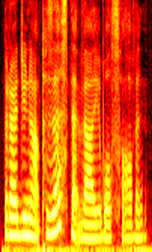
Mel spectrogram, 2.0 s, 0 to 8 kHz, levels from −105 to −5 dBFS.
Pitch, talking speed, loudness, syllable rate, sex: 195 Hz, 235 wpm, -17 LUFS, 6.3 syllables/s, female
